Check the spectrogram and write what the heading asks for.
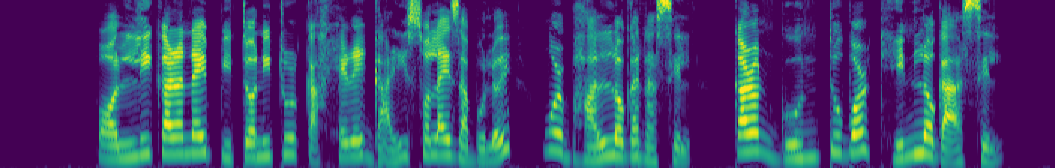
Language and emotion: Assamese, disgusted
